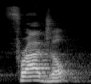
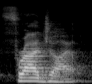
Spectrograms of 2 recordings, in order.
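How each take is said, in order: First: The second syllable is a short, reduced 'jul'. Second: The second syllable rhymes with 'mile'. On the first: "So American" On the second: "and British"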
